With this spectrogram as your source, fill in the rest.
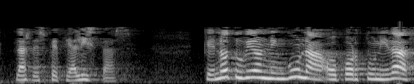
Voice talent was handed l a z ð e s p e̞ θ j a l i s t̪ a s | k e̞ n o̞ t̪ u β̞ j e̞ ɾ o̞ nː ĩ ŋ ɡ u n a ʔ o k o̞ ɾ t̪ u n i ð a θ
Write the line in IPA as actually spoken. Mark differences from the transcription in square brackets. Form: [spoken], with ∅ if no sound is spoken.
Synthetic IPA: l a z ð e s p e̞ θ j a l i s t̪ a s | k e̞ n o̞ t̪ u β̞ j e̞ ɾ o̞ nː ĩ ŋ ɡ u n a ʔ o [p] o̞ ɾ t̪ u n i ð a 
